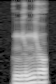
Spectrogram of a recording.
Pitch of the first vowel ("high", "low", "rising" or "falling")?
low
